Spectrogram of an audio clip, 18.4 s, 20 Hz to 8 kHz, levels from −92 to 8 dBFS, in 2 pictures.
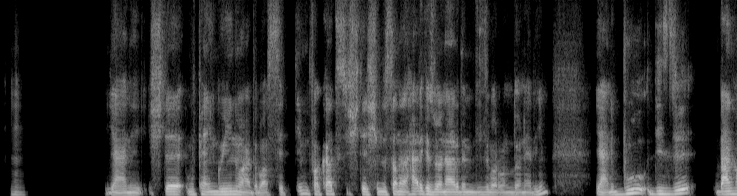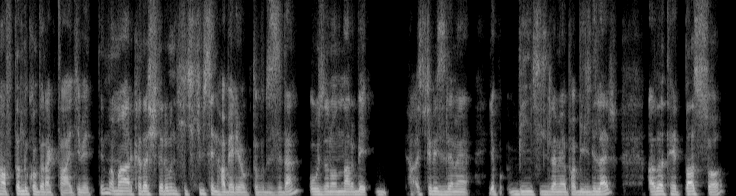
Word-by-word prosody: Hı. 100 - -13 1.1
Yani, 90 +1 -2
işte, 110 -1 +2
bu 105 0 -4
Penguin 110 0 +1
vardı 90 -3 -1
bahsettiğim 90 +9 -6
fakat, 120 0 -1
işte, 110 - -1
şimdi 105 +1 -1
sana 105 -1 +2
herkese 115 -2 +3
önerdiğim 100 -1 +2
dizi 95 +1 -4
var, 95 -1 -2
onu 95 0 -5
da 95 - -3
önereyim. 105 - -4 0.6
Yani, 100 +4 0
bu 155 +4 +3
dizi 125 +7 +2 0.3
ben 115 +2 +5
haftalık 120 0 +2
olarak 100 -4 0
takip 90 +1 -1
ettim 155 - -4
ama 120 -1 +3
arkadaşlarımın 125 +1 +1
hiç 110 0 -5
kimsenin 125 -4 -1
haberi 100 -1 +2
yoktu 95 0 -3
bu 95 - -5
diziden. 110 - -3
O 110 - +1
yüzden 110 0 0
onlar 110 0 +1
bi 105 -1 +2 0.5
aşırı 110 +4 -2
izleme, 105 -1 0 0.2
yap - - -2
binge 110 +1 0 0.2
izleme 105 0 +1
yapabildiler. 105 +1 +1 0.3
Adı 115 +1 +3
Ted 115 -4 -2
Lasso. 115 0 +3
105 Hz, 155 wpm, -23 LUFS, 100-115 Hz, 1.1 s, ben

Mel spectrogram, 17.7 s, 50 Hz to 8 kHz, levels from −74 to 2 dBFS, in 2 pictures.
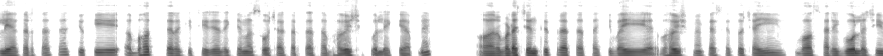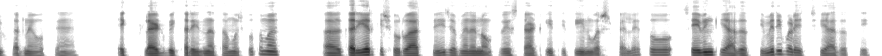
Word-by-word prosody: लिया 105 -1 +3
करता 100 +4 -8
था। 140 +3 -10
क्योंकि 130 -2 -3
बहुत 140 +6 0
तरह 105 -1 -1
की 105 +2 -13
चीज़ें 100 -1 -3
देखिए 100 +1 -6
मैं 100 - 0
सोचा 95 +1 -5
करता 95 -1 -8
था 100 - -9
भविष्य 100 0 -1
को - - -4
लेके 95 0 -3
अपने 90 - -4 0.6
और 100 0 +3
बड़ा 110 +3 +5
चिंतित 115 +3 0
रहता 120 -2 -2
था 110 +1 -11
कि 110 0 -13
भाई 100 -2 0
भविष्य 105 +1 +1
में 105 - -5
पैसे 100 +3 -8
तो 110 +1 -6
चाहिए 105 +2 -2
ही। 120 -1 -6
बहुत 100 0 -1
सारे 105 +1 -4
गोल 105 +1 +4
अचीव 105 0 -3
करने 100 -1 -3
होते 95 0 -10
हैं। 95 0 -8 0.4
एक - - 0
फ्लैट 105 +2 +7
भी 115 - +1
खरीदना 100 -1 +1
था 100 - -7
मुझको 100 +9 -4
तो 165 - -9
मैं 160 -2 +4 0.5
अ, 110 -1 +5
करियर 130 +5 +11
की 150 - -8
शुरुआत 105 -3 +4
में 110 - -2
ही - - +2
जब 115 -3 -3
मैंने 105 0 +2
नौकरी 105 +2 -1
स्टार्ट 100 -3 -3
की 105 - -5
थी 105 - -17
3 100 -2 -2
वर्ष 95 -2 -3
पहले। 100 +8 -6
तो 135 -1 -3
सेविंग 130 +3 +7
की 130 - -4
आदत 100 -1 0
थी, 110 - -9
मेरी 140 +7 +3
बड़ी 150 -6 0
अच्छी 115 0 -7
आदत 90 0 -3
थी 90 - -11
105 Hz, 240 wpm, -25 LUFS, 100-115 Hz, 0.6 s, करियर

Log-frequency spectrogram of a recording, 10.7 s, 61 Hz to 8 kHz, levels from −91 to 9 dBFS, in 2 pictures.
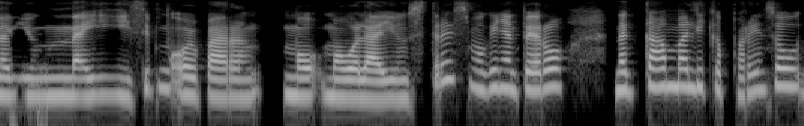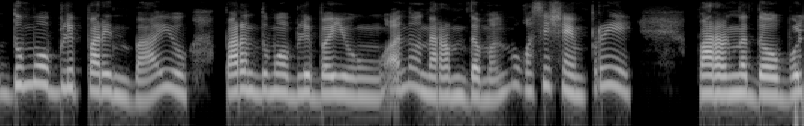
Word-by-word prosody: lang 200 - +1
yung 195 0 -3
naiisip 195 +3 -2
mo - - -3
or 200 -2 +1
parang 185 +2 +1 0.2
ma 195 -1 +1
mawala 185 -3 +3
yung 180 +1 -3
stress 365 +1 -5
mo 255 -3 -5
gan'yan. 265 -1 0
Pero, 255 +3 +3 0.3
nagkamali 275 +3 +2
ka 255 - -6
pa 195 - -8
rin, 245 +2 -4
so, 280 0 0
dumoble 285 +1 0
pa 240 -1 +4
rin 205 -4 -1
ba 175 +3 -2
yu 240 -5 -3 0.3
parang 235 +2 +5
dumoble 225 -2 +1
ba 210 0 +1
yung 195 -2 -3
ano, 280 +1 -2
naramdaman 200 -2 0
mo 295 +3 -11
kasi 240 +5 -3
siyempre, 255 +1 -2 0.4
parang 215 -1 +7
na-double 205 0 +3
215 Hz, 190 wpm, -26 LUFS, 195-260 Hz, 0.4 s, parang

